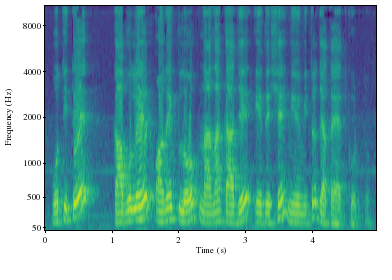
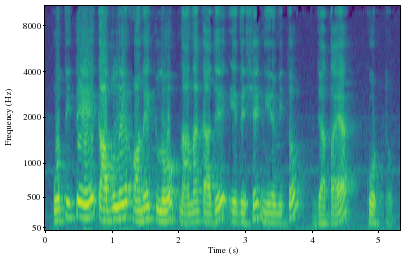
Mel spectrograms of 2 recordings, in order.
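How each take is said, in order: No difference in how they are said.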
